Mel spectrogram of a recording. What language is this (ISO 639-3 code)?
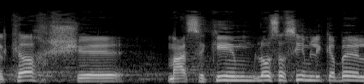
heb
